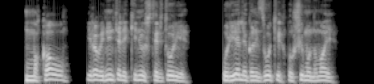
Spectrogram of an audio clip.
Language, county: Lithuanian, Klaipėda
